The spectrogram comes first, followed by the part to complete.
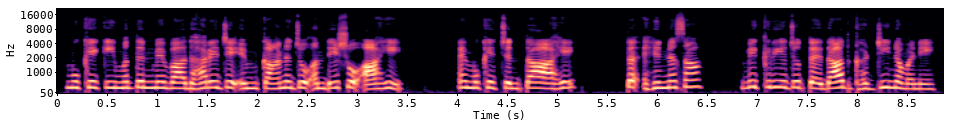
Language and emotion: Sindhi, fearful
